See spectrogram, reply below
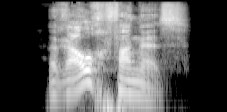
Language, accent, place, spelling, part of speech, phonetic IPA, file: German, Germany, Berlin, Rauchfanges, noun, [ˈʁaʊ̯xˌfaŋəs], De-Rauchfanges.ogg
- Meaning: genitive singular of Rauchfang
